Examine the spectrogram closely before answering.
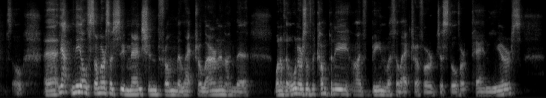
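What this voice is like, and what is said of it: Slight Scottish accent. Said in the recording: “you may detect I've got a slight accent. ... I'm originally from Scotland”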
